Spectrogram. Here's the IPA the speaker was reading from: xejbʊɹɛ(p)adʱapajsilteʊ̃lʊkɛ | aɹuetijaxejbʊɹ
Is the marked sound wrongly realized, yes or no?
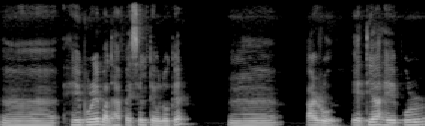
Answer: yes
